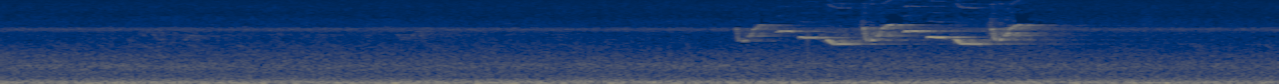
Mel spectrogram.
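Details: A Carolina wren sings in the early morning, a short, loud burst of three quick, rolling, ringing phrases over a steady high insect drone and a low rumbling background.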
